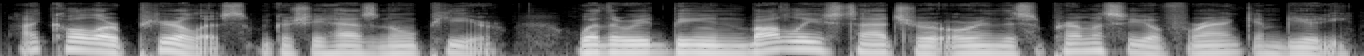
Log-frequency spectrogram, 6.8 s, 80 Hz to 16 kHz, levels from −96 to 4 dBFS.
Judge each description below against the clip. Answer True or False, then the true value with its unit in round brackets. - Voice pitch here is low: True (120 Hz)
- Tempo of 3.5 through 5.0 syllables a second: False (5.7 syllables/s)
